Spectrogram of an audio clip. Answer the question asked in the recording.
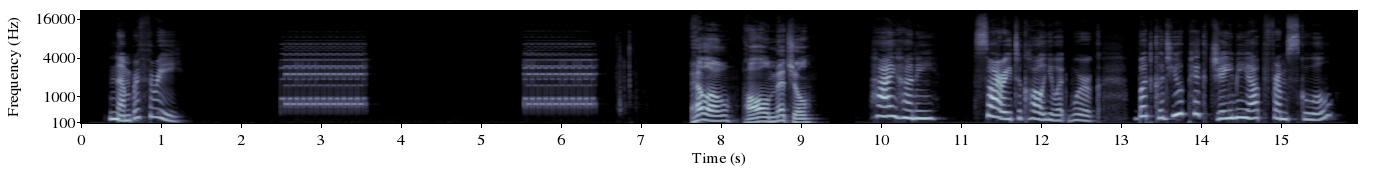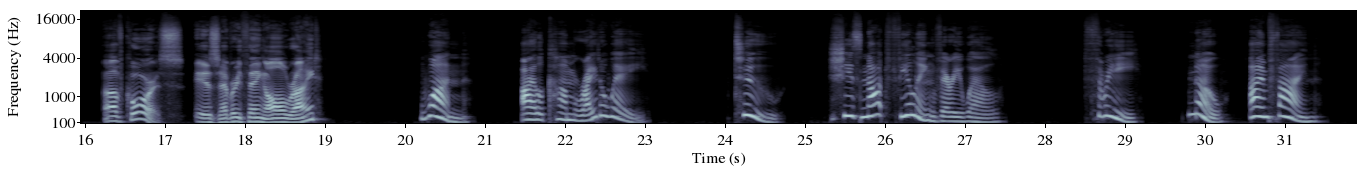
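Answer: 2: She's not feeling very well.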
